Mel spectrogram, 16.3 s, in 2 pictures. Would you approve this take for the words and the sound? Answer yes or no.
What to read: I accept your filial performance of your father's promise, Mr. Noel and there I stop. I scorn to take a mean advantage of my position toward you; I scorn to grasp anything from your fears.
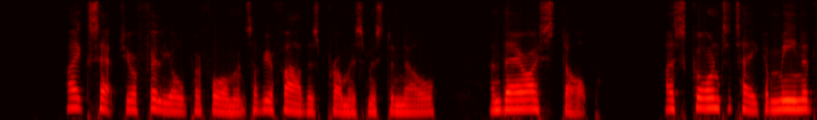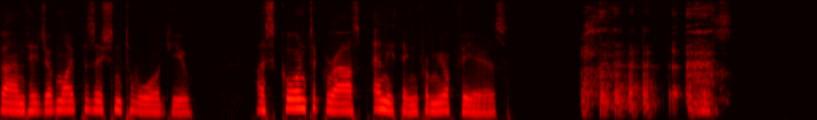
no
